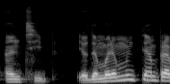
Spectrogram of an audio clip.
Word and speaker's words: Antibes: Se escreve Antibes. Antibes. Um brasileiro pronunciaria. Português também. Mas se pronuncia Antibes.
